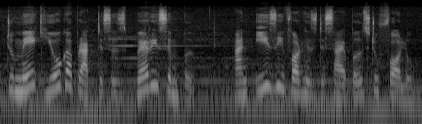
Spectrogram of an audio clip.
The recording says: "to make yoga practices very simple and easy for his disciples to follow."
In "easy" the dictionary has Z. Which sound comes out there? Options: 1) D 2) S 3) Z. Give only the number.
3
